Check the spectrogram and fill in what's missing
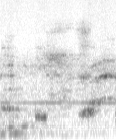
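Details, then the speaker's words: Seriously ill child with altered appearance on the pediatric assessment triangle, not opening eyes or interacting with those around, gives low, drawn-out moans. "es éste se queja se queja y éste no éste llega a abrir los ojos no llega a interactuar con las personas que están alrededor no entonces claramente es una apariencia alterada"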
